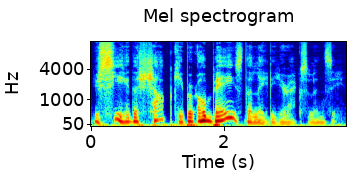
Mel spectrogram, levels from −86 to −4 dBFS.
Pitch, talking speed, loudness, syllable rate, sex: 110 Hz, 140 wpm, -17 LUFS, 4.5 syllables/s, male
